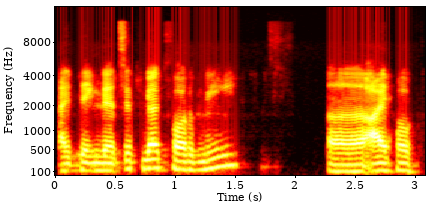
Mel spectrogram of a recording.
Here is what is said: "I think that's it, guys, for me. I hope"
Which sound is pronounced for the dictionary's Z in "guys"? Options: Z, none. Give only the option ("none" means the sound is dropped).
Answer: none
